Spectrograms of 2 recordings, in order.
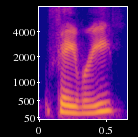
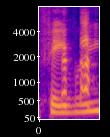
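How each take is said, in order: First: The name sounds like the word fairy. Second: The name ends in a separate ruh syllable. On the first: "I always call her Fey Feyre. I don't know why, like a fairy" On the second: "but Feyre"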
